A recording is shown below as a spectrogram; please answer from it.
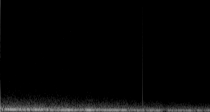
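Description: Intro sound effect: a low droning hum that slowly fades, with a single faint click about one and a half seconds in.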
